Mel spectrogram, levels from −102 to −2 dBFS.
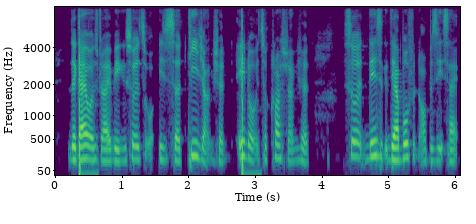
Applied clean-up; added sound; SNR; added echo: classical method spectral subtraction.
